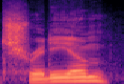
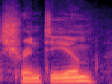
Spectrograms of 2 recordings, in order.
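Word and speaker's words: tritium: is that it's called tridium. T R I T. Tridium. There's no there's no N in it like that. Trentium.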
